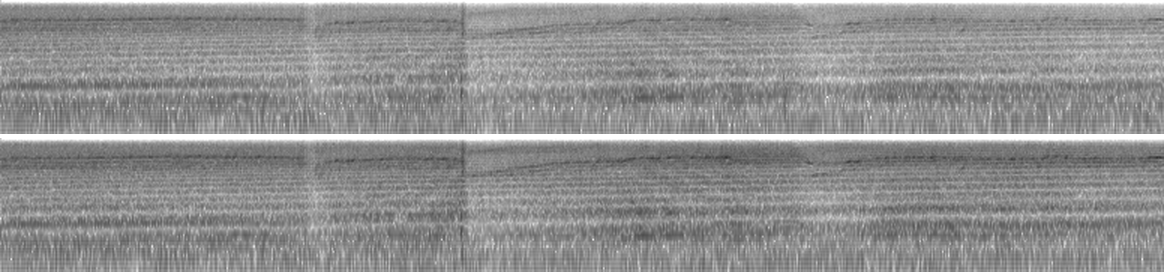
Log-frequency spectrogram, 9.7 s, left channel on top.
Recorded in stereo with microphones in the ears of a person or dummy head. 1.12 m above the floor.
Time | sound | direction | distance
0.0 | a drone | 5° right (ahead or behind) | ?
